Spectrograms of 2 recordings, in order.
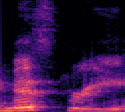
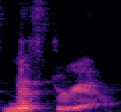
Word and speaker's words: Mystria: But I always want to say mystery, and it's Mystria.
